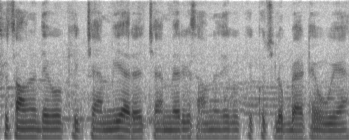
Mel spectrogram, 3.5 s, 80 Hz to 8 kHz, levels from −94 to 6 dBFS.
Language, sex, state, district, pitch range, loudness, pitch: Hindi, male, Madhya Pradesh, Katni, 115-125 Hz, -20 LUFS, 120 Hz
